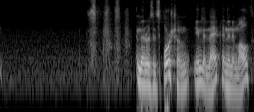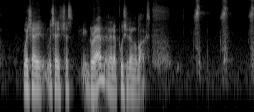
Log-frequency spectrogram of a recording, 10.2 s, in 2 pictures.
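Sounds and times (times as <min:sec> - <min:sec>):
freediver's sharp intake of breath during lung gymnastics breathing: 0:01.7 - 0:02.7, 0:08.1 - 0:10.1
speech: 0:02.7 - 0:09.2.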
